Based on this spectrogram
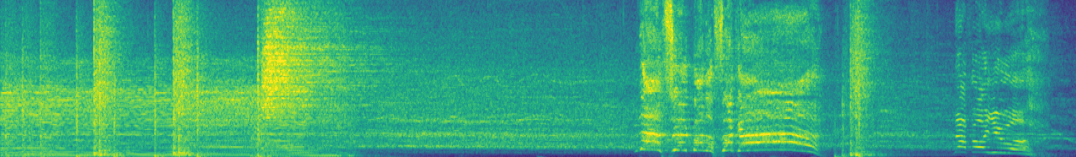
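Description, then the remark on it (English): A concert crowd screams and yells together on cue, a loud sustained roar with individual whoops and bellowing shouts rising above it, first in a burst and then in rising cheers toward the end. “And this time I want you to really fucking scream so they can pick it up in the studio upstairs.”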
